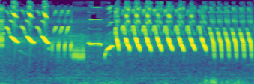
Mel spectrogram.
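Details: Canary singing to encourage other canaries to join in: sharp chirps, a low buzzy note and a thin whistle, then an upslurred note leading into a fast, even trill of bright notes.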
